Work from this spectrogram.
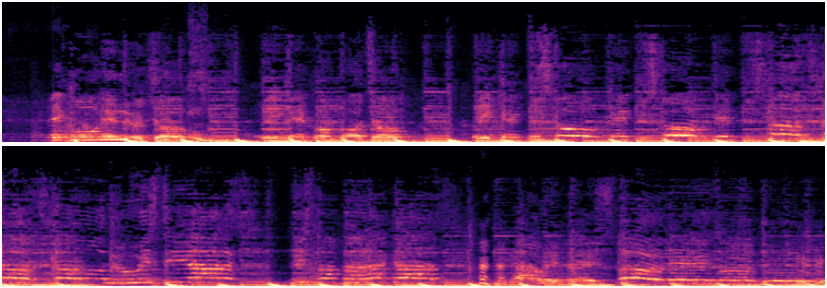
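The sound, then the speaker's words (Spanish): Football fans sing a Liverpool chant in bars and in the stadium: loud, sustained massed voices carry a tune together with a steady rhythmic pulse, and the sound stays dense and continuous throughout. “Entonces vamos a escuchar un pedacito de cómo se canta en los bares de Liverpool y cómo se canta en el estadio, ya adaptada.”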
